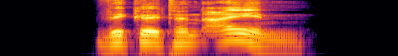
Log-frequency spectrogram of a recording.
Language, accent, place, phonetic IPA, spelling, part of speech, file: German, Germany, Berlin, [ˌvɪkl̩tn̩ ˈaɪ̯n], wickelten ein, verb, De-wickelten ein.ogg
- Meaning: inflection of einwickeln: 1. first/third-person plural preterite 2. first/third-person plural subjunctive II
